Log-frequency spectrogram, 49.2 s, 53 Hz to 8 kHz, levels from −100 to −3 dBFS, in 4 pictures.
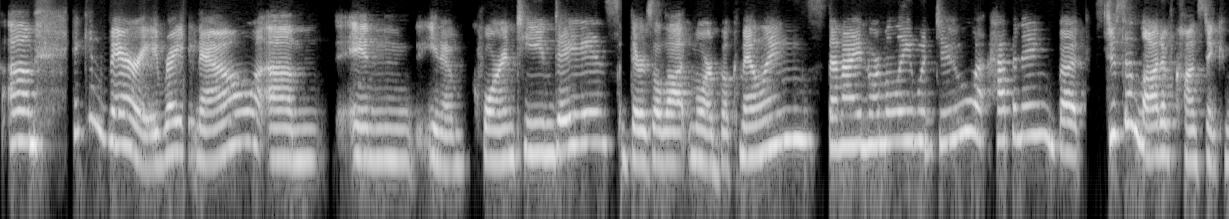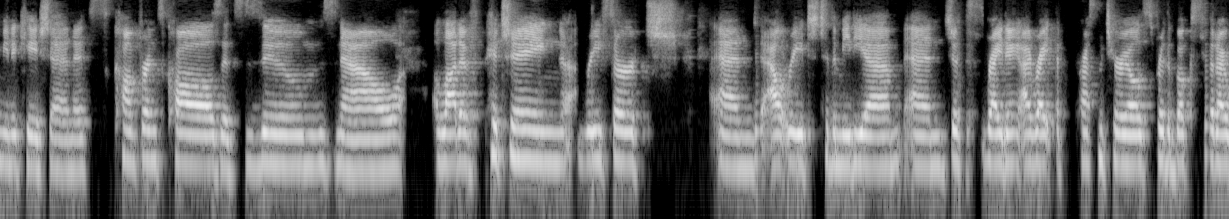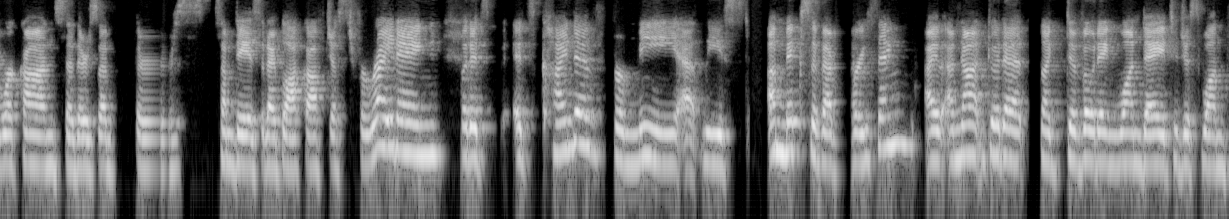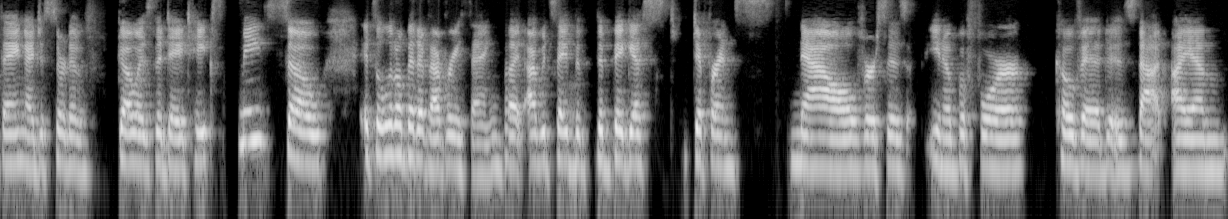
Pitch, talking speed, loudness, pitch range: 195 Hz, 165 wpm, -19 LUFS, 180-230 Hz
